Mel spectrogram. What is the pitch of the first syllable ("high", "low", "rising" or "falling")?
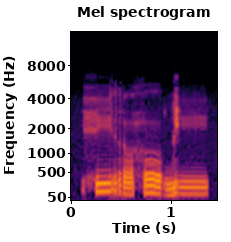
high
